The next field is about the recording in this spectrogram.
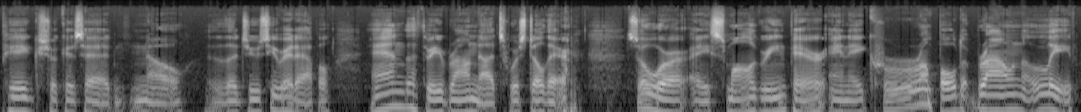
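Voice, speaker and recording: A man narrating a children's picture book aloud in a deliberate, expressive storytelling style. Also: fairly low pitch, vocal fry. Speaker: story reader.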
